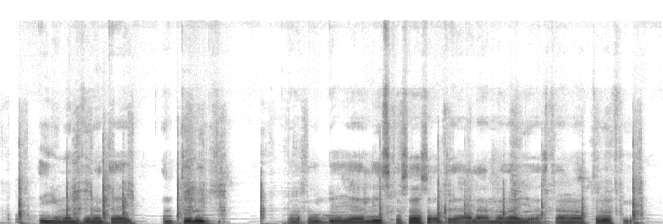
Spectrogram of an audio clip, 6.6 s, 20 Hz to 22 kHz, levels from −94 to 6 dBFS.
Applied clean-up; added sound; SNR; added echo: neural mask model RNNoise.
